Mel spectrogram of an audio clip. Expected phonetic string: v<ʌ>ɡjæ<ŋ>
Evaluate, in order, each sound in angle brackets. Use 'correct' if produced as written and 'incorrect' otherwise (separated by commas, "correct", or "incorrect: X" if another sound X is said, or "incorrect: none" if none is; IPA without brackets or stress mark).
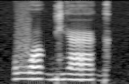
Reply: correct, incorrect: ɡ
